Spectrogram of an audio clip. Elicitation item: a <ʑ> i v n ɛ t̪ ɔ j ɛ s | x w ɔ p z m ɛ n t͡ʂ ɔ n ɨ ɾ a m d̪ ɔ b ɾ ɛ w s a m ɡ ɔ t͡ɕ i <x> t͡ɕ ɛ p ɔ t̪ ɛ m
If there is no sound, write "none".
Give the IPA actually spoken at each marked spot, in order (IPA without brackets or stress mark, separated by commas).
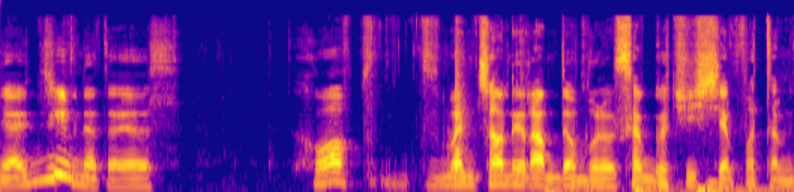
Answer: d͡ʑ, ɕ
